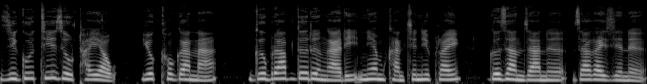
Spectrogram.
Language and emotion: Bodo, neutral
